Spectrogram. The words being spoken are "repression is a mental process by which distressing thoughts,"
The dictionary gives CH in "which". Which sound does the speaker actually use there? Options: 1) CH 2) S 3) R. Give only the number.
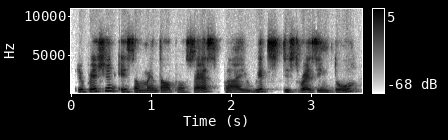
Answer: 2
